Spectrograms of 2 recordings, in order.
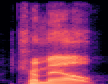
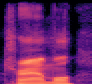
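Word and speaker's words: Trammell: Treml, I found out that's how you pronounce it. Not Traml.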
